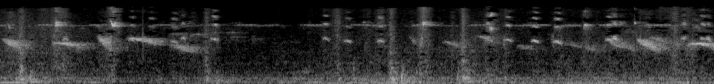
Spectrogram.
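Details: Judas-style song of a green-winged saltator, meant to spur other saltators into singing: repeated loud whistled phrases, each note gliding downward, in clusters at the start and end with clicks and a quieter gap between, plus a constant high whine.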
